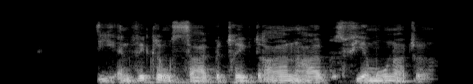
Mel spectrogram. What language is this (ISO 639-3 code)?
deu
